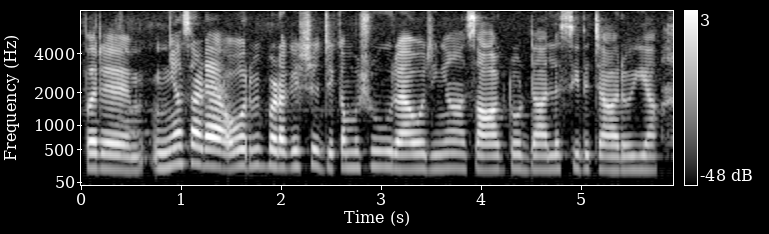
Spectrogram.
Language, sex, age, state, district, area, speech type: Dogri, female, 30-45, Jammu and Kashmir, Udhampur, urban, spontaneous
